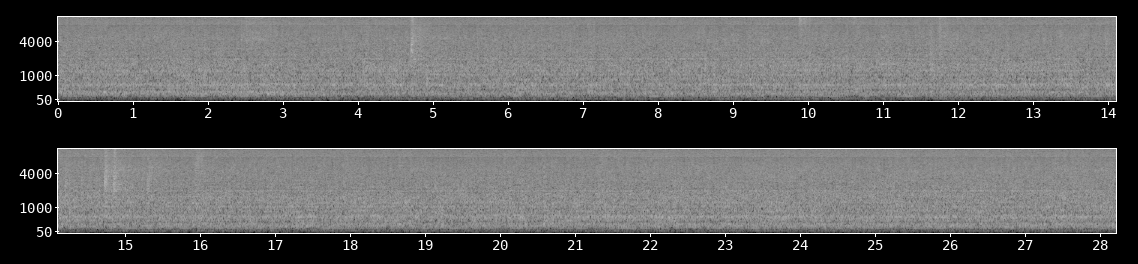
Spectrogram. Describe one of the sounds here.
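A pet dryer blows air with a steady loud whoosh.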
